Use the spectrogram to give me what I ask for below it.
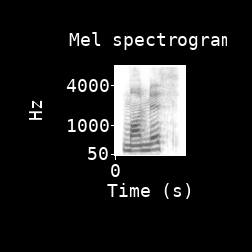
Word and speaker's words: Monmouth: And then there's just a couple of other ones that are or Monmouth. Every single thing that is a mouth spelling is pronounced myth.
